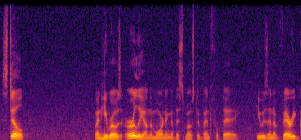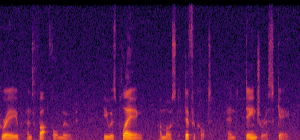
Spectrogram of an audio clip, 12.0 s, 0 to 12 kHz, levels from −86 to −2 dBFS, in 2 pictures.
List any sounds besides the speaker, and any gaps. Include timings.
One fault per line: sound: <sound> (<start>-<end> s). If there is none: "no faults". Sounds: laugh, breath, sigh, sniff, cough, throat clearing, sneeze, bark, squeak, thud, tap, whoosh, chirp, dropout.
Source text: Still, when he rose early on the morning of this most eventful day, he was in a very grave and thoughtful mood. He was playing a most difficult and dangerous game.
no faults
